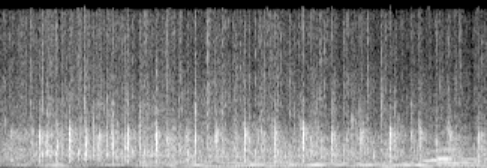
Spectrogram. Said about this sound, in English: Keep clapping your hands. Keep clapping.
